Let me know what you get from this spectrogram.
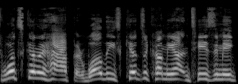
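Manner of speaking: normal talking voice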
